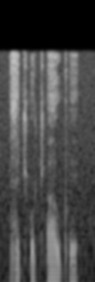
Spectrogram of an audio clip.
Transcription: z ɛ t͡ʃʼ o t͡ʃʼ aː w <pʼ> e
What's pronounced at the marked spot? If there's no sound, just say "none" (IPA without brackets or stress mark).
pʼ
